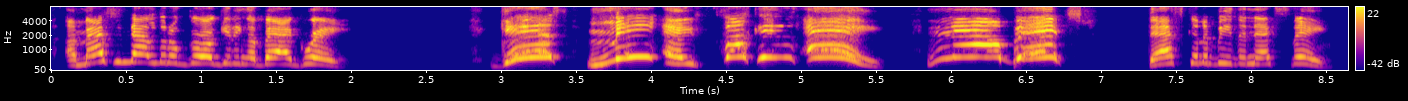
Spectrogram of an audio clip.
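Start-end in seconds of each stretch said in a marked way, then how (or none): 3.0-7.0 high, drawn-out shouted demand; angry shout. Acted. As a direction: yell it at the teacher like a furious kid. Imagined child cussing out teacher.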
